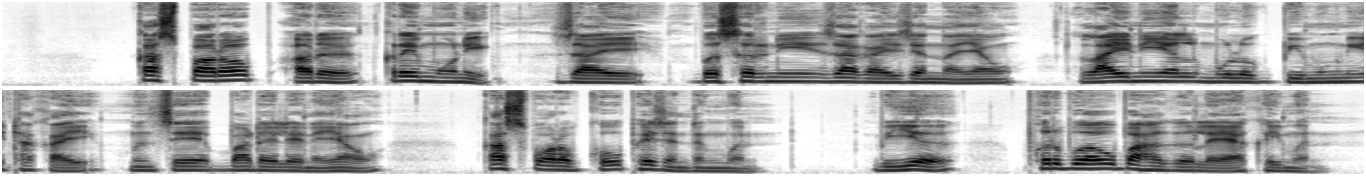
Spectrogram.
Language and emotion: Bodo, neutral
